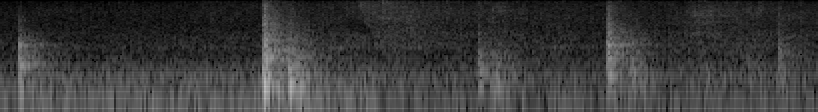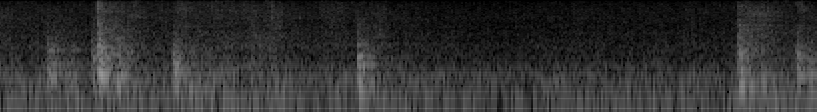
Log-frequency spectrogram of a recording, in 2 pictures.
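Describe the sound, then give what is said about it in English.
Sausage is stirred in a frying pan: a low, steady sizzle runs throughout while a utensil scrapes and clacks against the pan in many irregular, sharp bursts. “Let's mix that guy up. Make sure it gets everywhere it needs to be.”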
